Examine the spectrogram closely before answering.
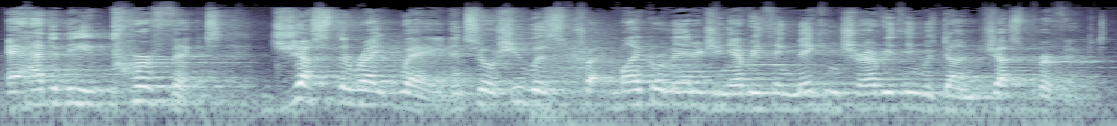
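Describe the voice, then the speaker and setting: A man, a priest, giving a conversational, anecdotal homily in a reflective, somewhat halting manner. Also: a little high, sharp tone. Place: large reverberant church interior. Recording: echoey church, long reverb, background noise.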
